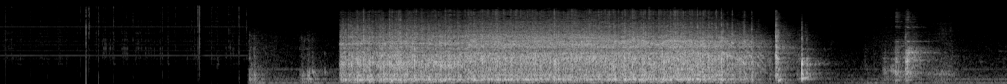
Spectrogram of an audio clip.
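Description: Electric food processor running steadily for about four seconds as it chops garlic and turmeric root, then stopping abruptly. A few sharp clicks and knocks follow as the processor bowl is handled.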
